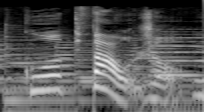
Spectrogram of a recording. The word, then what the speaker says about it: 锅包肉: Comme on utilisait le feu fort pour chauffer la sauce, ce plat s'appelle donc guo bao rou.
